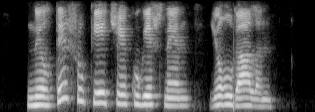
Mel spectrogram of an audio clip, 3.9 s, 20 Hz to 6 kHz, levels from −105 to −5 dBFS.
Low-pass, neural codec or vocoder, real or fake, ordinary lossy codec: 5.4 kHz; none; real; Opus, 24 kbps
